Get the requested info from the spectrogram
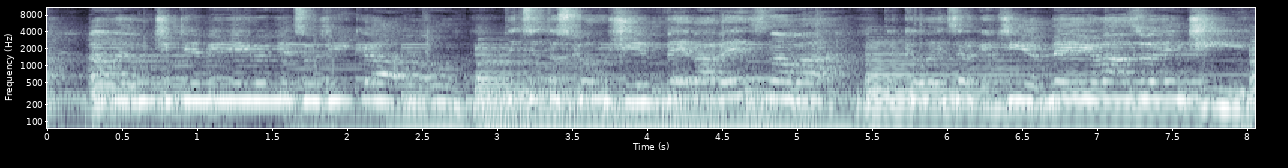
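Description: Live band playing a song on bass guitar, keyboards and drums, with a male voice singing; long low bass notes come in about two seconds in and hold under the rest.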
